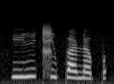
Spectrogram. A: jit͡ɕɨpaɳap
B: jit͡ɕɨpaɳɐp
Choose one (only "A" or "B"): B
